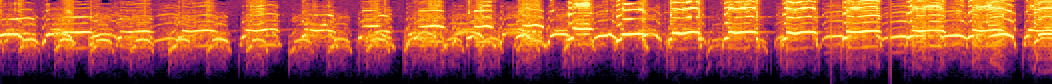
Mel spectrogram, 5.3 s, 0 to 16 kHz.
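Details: Chorus of osprey chicks at a Finnish nest, 18 July 2022, shrieking as a fish arrives; dense, continuous high whistled screams in quick overlapping bursts.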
